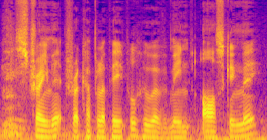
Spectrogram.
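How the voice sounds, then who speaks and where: A man talks at a moderate pace with a British accent. His pitch varies an ordinary amount. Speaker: game streamer. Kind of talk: live gameplay stream chat. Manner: casual, relaxed.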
